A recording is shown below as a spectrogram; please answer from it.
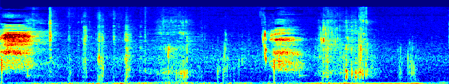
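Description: Close-miked eating sounds of a person chewing noodle soup: wet chewing clicks and smacks, with two short hissy sucking sounds near the start and a little under three seconds in, over a steady low hum.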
